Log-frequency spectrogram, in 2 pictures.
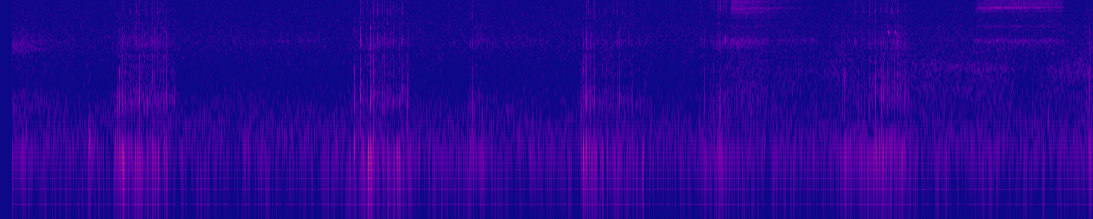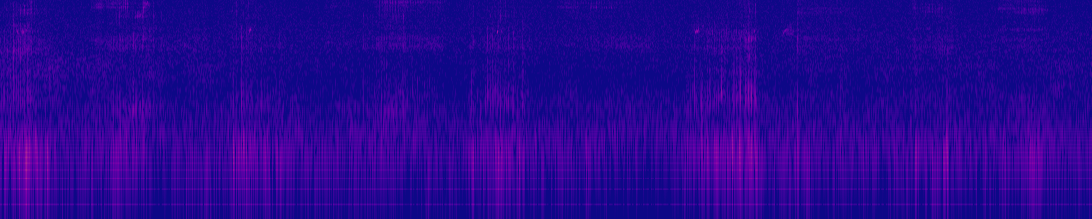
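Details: Soft, repeated snoring breaths about every one to two seconds against steady room hiss; quiet, rhythmic snoring.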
